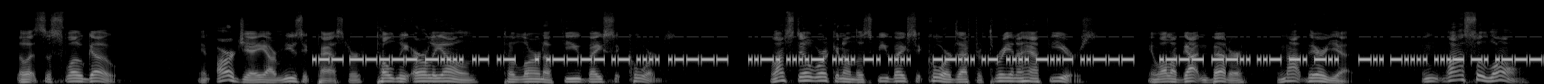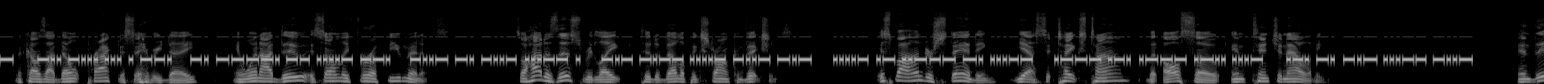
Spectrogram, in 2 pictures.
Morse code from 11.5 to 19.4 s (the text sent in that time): JZUND D6VN1 DBSEG N9M4G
